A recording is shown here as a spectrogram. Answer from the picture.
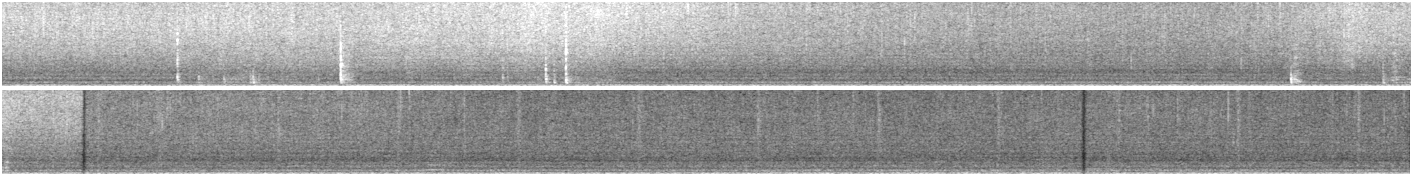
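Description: King prawns frying in a non-stick pan, sizzling steadily while a wooden spatula stirs and turns them, with a few sharp knocks of the spatula on the pan in the first half. The high hiss of the sizzle drops back about halfway through, over a steady low hum.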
